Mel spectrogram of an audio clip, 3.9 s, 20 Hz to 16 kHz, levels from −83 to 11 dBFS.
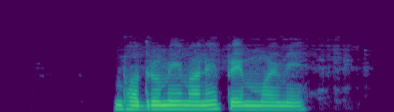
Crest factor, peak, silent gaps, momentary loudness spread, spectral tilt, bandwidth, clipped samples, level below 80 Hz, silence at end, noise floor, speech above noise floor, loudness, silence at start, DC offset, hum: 16 dB; -6 dBFS; none; 12 LU; -12 dB/octave; 4.2 kHz; under 0.1%; -66 dBFS; 0.9 s; -57 dBFS; 39 dB; -20 LUFS; 1.15 s; under 0.1%; none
